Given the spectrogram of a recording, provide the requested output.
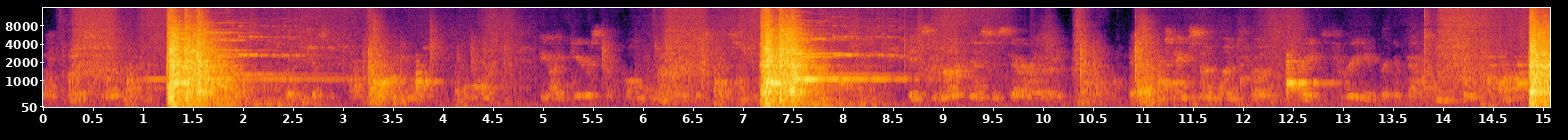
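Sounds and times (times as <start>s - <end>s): barbell clanking on floor: 0.8s - 4.0s, 7.2s - 8.7s, 14.4s - 15.0s.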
